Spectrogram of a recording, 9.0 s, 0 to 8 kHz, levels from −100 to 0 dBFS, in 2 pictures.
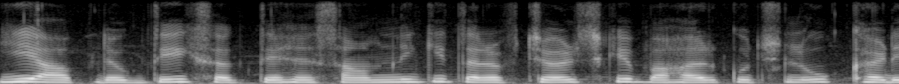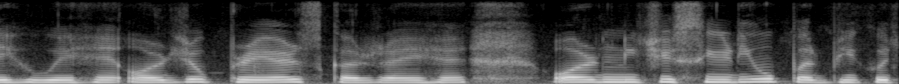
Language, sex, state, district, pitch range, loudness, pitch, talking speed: Hindi, male, Uttar Pradesh, Jalaun, 215-240 Hz, -23 LUFS, 220 Hz, 200 wpm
